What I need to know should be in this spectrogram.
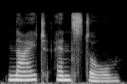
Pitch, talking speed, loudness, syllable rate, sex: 185 Hz, 140 wpm, -15 LUFS, 2.9 syllables/s, female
